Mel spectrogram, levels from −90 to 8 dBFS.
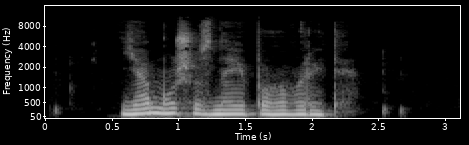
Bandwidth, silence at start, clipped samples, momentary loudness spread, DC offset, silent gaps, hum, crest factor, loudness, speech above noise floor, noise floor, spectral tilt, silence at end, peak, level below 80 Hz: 9.6 kHz; 0.55 s; under 0.1%; 6 LU; under 0.1%; none; none; 12 dB; -22 LUFS; 41 dB; -61 dBFS; -7.5 dB/octave; 1 s; -10 dBFS; -60 dBFS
